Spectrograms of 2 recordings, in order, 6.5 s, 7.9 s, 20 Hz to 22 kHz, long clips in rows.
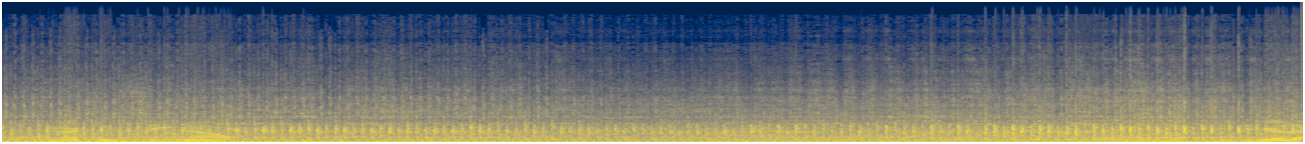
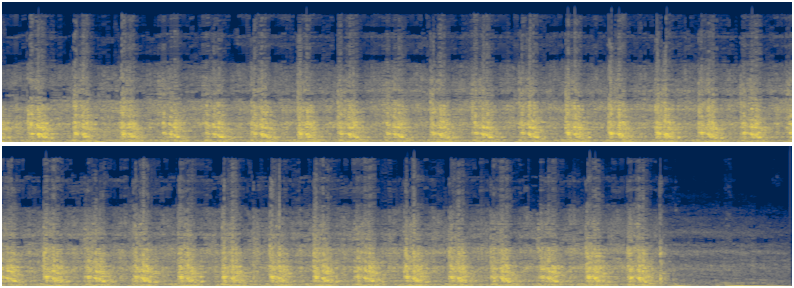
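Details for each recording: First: Kubota L3400 diesel tractor, engine still warm, no glow plugs: steady, even diesel clatter with a low regular thump at idle, no misses or knocks; runs healthy after the previous day's work. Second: Hard-used Kubota L3400 diesel tractor on new marine-style battery, first start attempt: starter cranks in an even beat, about two compressions a second for seven seconds, with no firing; cranks but won't start.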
